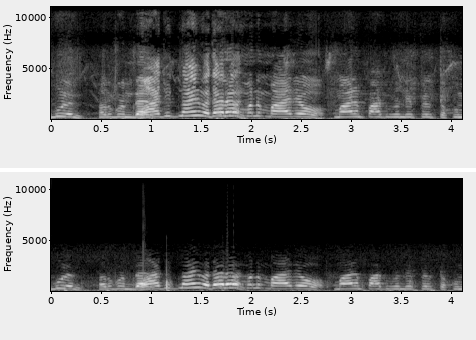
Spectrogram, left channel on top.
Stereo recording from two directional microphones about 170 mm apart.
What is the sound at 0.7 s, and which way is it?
A man's voice, 55° left (ahead or behind).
